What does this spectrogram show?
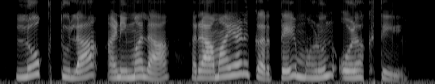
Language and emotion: Marathi, neutral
